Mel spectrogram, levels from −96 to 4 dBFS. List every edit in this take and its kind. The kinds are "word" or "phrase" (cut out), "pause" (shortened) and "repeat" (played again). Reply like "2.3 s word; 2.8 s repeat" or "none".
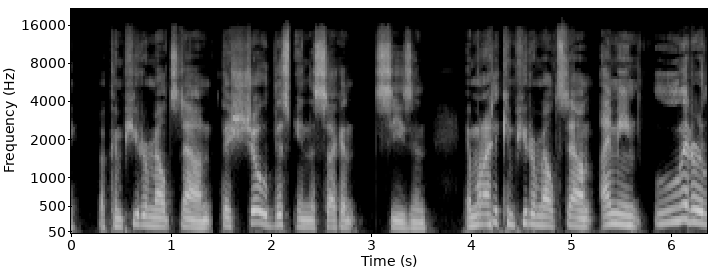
1.4 s word; 2.2 s word; 4.2 s word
